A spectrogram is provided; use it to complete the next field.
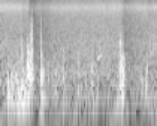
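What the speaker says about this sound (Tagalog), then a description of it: "Andito ako ngayon sa White Beach ng Boracay Island saan napakalakas po ng Bagyong Betty ngayon" Strong wind buffets the microphone during Typhoon Betty on White Beach, Boracay, with surf rolling in behind it, loud and continuous, with a couple of sharper gusts.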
